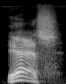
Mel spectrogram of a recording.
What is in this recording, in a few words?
yes, namvet, survivor voice; Left 4 Dead 2; left4dead2 dlc2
